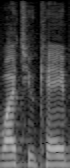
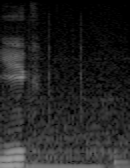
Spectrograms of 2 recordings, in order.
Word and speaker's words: YIIK: It's technically pronounced Y2K, but I pronounce it YIIK.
